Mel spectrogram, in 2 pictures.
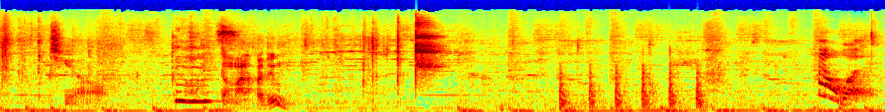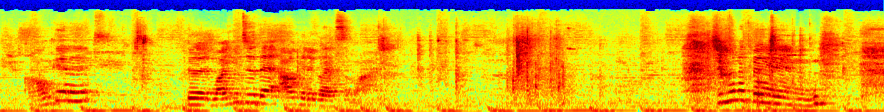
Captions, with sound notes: Get you this. Don't mind if I do. [GLASSES CLANK] [KNOCK ON DOOR] Now what? I'll get it. Good. While you do that, I'll get a glass of wine. Jonethen.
